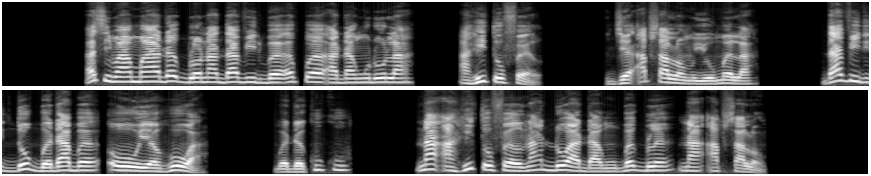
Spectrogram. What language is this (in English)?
Ewe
